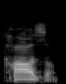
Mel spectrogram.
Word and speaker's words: causal: might be if you mispronounce it but it's pronounced causal which is basically they're asking you do you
